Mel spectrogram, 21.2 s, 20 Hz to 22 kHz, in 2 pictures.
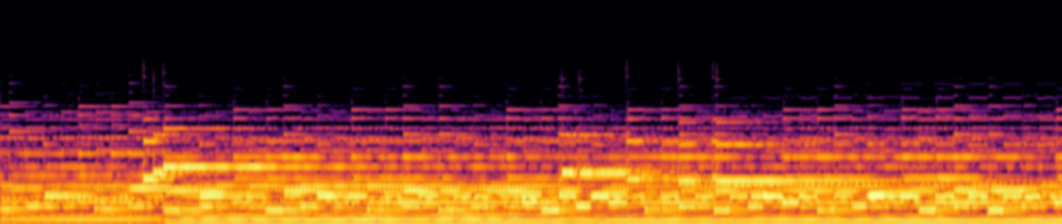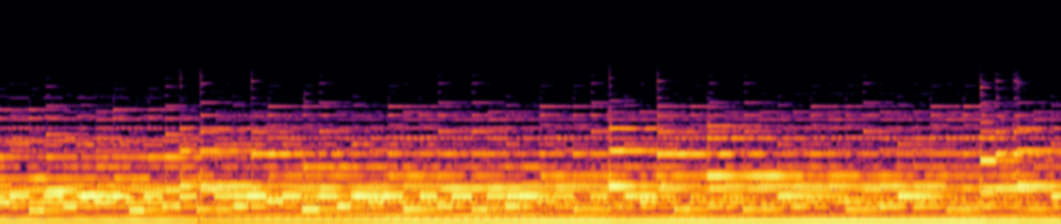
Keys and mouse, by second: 0.6 click, 2.6 click, 5.7 click, 6.0 2, 6.2 click, 8.0 1, 8.3 click, 10.5 middle click, 11.2 alt+z, 11.4 middle click, 12.7 shift+h, 14.9 shift+d, 19.0 middle click.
